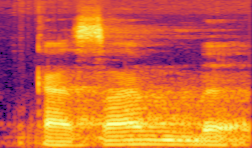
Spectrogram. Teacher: huruf ba yang sukun di tengah-tengah kata, jadi dipantulkan secara sugro, secara kecil atau ringan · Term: qalqalah sugro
